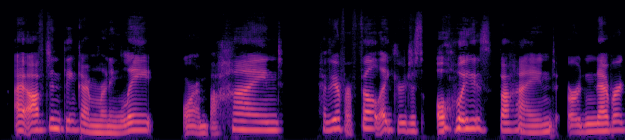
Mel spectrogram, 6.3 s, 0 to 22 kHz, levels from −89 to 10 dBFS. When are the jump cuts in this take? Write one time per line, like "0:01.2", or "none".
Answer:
0:01.8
